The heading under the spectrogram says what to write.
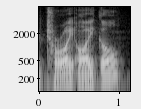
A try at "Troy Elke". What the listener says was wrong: Oh, Troy Elke. The O silent.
